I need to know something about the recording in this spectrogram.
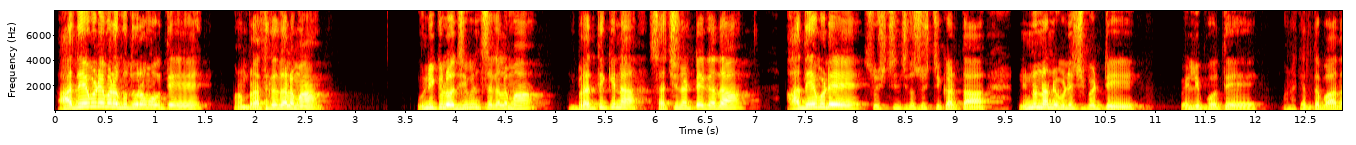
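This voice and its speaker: A man preaching a morning devotional sermon with emphatic rhetorical questions, swinging between loud appeals and hushed lines. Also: high voice. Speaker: pastor.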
